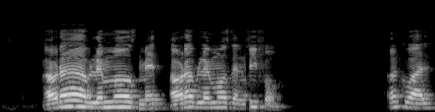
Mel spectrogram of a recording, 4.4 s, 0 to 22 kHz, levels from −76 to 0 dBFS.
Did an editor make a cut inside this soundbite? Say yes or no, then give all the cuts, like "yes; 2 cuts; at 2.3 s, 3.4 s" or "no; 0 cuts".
yes; 2 cuts; at 1.4 s, 2.4 s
